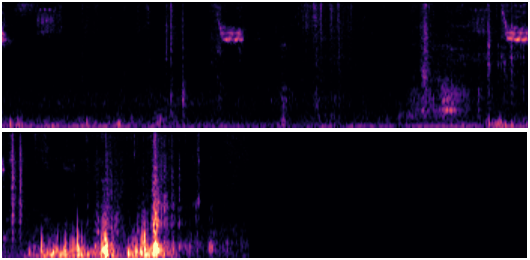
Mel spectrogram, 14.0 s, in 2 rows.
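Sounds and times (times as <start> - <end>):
bird chirping: 0.0 - 0.9, 2.8 - 3.8, 5.9 - 8.1
rustling and scraping of twigs: 0.5 - 10.1.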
